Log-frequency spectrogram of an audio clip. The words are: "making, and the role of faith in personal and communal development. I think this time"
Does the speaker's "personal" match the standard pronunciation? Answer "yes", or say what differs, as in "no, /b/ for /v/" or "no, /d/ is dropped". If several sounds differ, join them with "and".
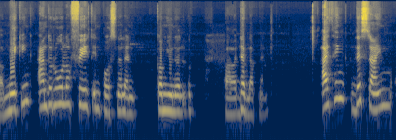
yes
